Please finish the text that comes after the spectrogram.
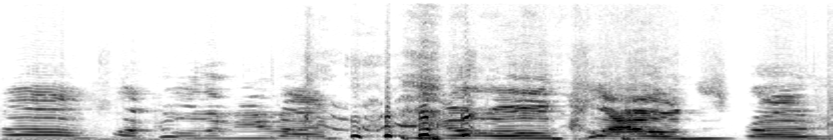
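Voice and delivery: laughing. Real, not acted. Mock outrage at friends' jokes.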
